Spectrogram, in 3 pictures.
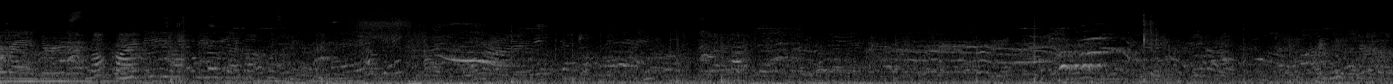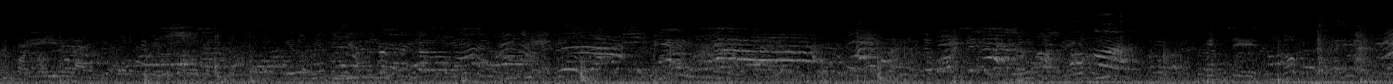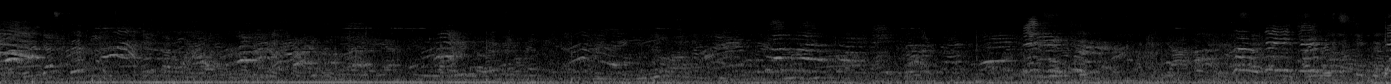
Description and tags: Day Kids Playing in The Park 2
Field recording of kids playing at a park during the day.
2, day, field-recording, kids, park, playing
